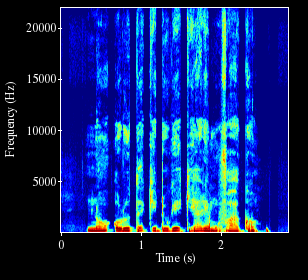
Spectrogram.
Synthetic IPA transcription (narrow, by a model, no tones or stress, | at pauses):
nɔoɾutɛkeduɣekehaɾemufakɔ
